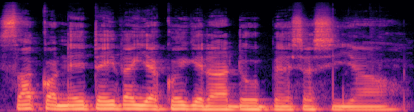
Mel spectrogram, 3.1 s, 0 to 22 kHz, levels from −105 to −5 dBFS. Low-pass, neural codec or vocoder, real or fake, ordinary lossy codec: 19.8 kHz; none; real; none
